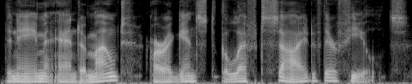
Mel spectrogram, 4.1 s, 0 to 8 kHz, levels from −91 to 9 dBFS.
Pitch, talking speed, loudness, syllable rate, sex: 95 Hz, 175 wpm, -19 LUFS, 4.3 syllables/s, male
